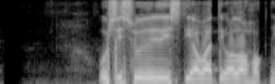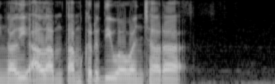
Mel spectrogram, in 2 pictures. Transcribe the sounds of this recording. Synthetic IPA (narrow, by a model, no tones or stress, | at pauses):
ʔusisuist̪iawat̪iɔlɔɦɔk̚niŋɡaliʔa̰lamt̪amkərdiwawaɲt͡ʃaɾa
